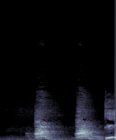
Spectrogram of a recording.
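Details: Two short, bright barks about half a second apart, then a higher yelp, from Chloe the Yorkshire Terrier going crazy over Minki the cat playing in a large box indoors.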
